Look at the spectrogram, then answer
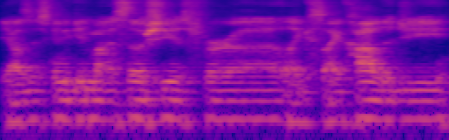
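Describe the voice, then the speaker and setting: A man's very deep, low voice in an American accent, somewhat breathy, at a fairly quick pace with audible room echo. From Detroit, US. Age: young. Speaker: rapper. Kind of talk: interview. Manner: halting.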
